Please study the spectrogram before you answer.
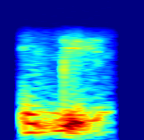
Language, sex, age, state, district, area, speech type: Assamese, female, 60+, Assam, Goalpara, urban, conversation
